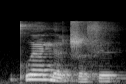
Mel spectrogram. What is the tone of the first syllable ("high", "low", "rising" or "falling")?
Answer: high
